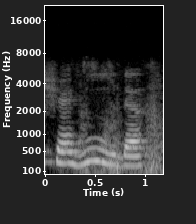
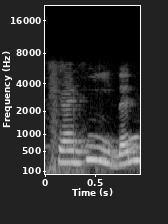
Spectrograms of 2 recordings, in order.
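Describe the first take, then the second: First: The word ends with a long a vowel. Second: The word ends with an n sound.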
